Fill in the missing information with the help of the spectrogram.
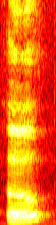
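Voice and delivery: u as a high "oo" with no h; u, clean "oo"; smooth breathing. Shown as a demonstration. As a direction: start u straight on the vowel. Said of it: "this is a smooth breathing".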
